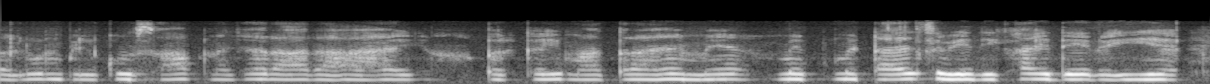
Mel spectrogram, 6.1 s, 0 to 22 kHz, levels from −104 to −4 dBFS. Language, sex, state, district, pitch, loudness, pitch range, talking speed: Hindi, female, Bihar, Begusarai, 235 Hz, -19 LUFS, 230-245 Hz, 210 wpm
